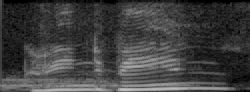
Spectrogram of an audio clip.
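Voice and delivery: high, loud questioning cry; mock-dramatic imitation, pitch jumping up at the end; hammed-up skit quote. Co-host quoting her favourite Halloween skit, hammed-up question.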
